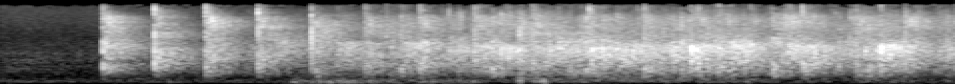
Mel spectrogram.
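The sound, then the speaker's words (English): Audience applause starts with a few sharp, separate claps that quickly swell into steady, dense clapping from a crowd, holding at a fairly loud, even level to the end. “I don't say that for your applause.”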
